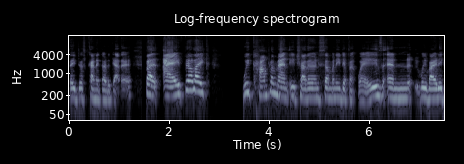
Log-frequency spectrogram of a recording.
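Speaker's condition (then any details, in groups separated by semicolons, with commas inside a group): Hearing loss; currently uses hearing aid and cochlear implant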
